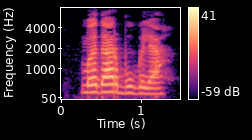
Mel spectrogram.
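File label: "мӧдар бугыля", Komi-Zyrian, female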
